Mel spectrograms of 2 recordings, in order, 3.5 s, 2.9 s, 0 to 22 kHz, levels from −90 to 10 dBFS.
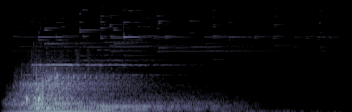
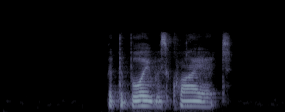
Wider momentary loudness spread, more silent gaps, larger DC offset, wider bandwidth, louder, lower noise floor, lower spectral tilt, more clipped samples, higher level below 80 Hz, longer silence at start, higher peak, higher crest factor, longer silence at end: first, 21 LU vs 16 LU; neither; neither; first, 17 kHz vs 7.8 kHz; about the same, -35 LUFS vs -36 LUFS; second, -76 dBFS vs -86 dBFS; first, -7 dB/octave vs -4.5 dB/octave; neither; first, -52 dBFS vs -82 dBFS; second, 0 s vs 1.1 s; about the same, -16 dBFS vs -18 dBFS; about the same, 22 dB vs 20 dB; second, 0 s vs 0.55 s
